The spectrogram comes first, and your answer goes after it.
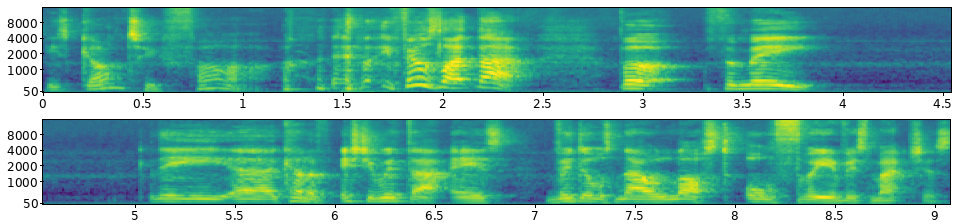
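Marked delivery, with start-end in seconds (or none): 0.0-1.1 very quiet, hushed, solemn, grave announcer voice. Speaker describes how Bobby Lashley was being presented, imitating a serious commentator. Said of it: "Commentator's serious voice".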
